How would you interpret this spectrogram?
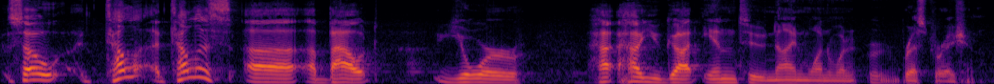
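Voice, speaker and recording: A man hosting a podcast interview, talking in a halting, thoughtful way with many restarts. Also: medium pitch, sing-song. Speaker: podcast host. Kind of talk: conversational interview.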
